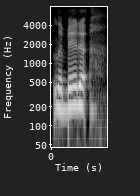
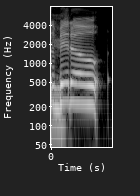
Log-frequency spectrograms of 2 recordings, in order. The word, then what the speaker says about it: libido: might notice that your liido I I never could say this word whatever is libido am I saying it right Alex liido libido liido libido there you go cuz it was in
